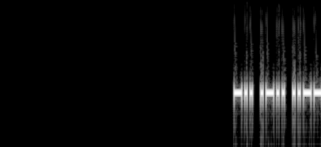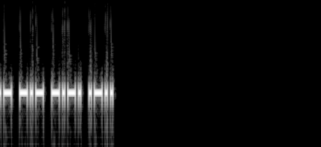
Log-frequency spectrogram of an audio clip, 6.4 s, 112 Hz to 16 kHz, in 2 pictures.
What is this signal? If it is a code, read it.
Morse code, heard as a keyed tone, about 46 wpm, 700 Hz. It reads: DL2KCL
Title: DXCC-100 Call Signs - 6 Characters - Repeated 3x - 45wpm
